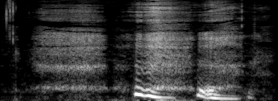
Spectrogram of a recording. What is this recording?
A tired human male yawn.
